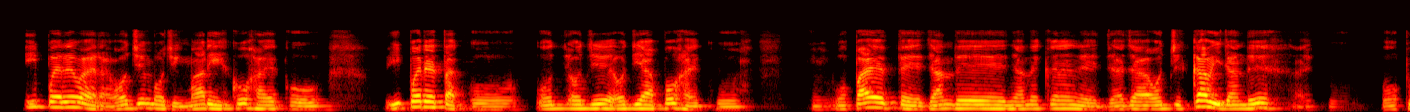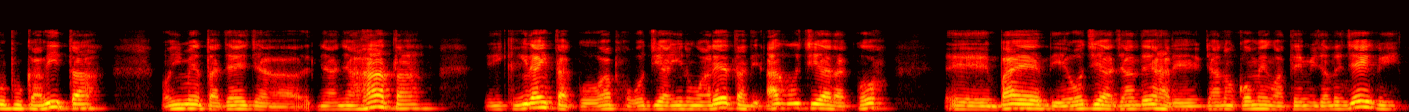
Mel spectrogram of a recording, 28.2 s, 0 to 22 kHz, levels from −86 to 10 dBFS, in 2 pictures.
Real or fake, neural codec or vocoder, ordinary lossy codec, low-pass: real; none; none; 7.2 kHz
